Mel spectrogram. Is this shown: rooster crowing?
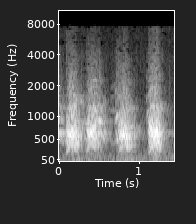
no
